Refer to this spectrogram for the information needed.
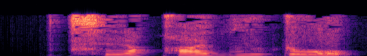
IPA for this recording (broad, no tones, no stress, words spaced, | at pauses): t͡sʰɪːqʰɛblʲṳ ʈo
